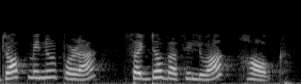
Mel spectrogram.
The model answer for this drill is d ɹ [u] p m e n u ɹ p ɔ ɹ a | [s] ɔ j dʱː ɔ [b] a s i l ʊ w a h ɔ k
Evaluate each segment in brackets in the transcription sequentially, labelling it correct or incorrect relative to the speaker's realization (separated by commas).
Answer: incorrect, correct, correct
